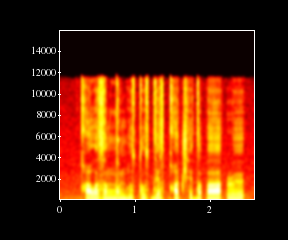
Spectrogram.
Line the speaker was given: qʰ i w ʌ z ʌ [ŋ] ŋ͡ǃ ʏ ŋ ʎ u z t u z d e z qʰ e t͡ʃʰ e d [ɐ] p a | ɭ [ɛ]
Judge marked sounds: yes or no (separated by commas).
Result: yes, no, no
